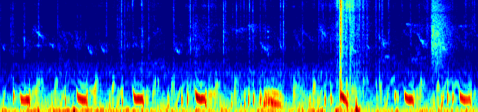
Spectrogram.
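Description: Native village pigeons of Bengal coo in a steady, repeated rhythm, each soft call following closely on the last. They sound close and fairly loud, with one sharp knock partway through and low background noise underneath.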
